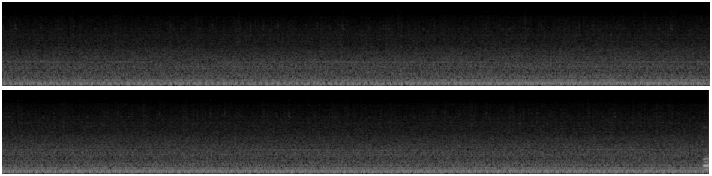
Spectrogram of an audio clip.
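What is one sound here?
Crop rustles and crackles as a harvester cuts through it.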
